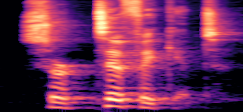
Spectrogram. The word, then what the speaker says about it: certificate: Certificate, with the stress on the second syllable, T. Certificate.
